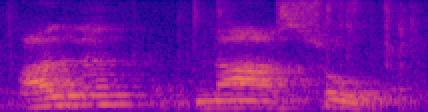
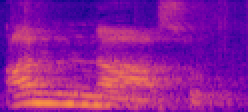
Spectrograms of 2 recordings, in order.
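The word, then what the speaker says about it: الناس: away and it becomes al-nasu. The word becomes al-nasu. But when we try to read these together, noon is a shamsi letter, it kills the sound of lam. So you pronounce an-nasu.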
